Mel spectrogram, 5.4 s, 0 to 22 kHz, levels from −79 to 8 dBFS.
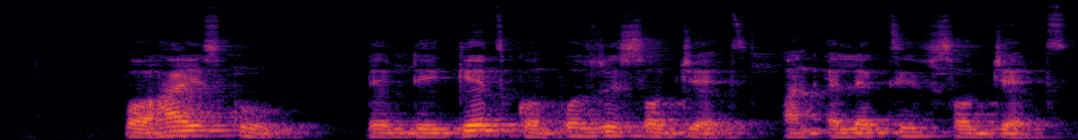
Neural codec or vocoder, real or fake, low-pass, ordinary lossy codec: none; real; 19.8 kHz; none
